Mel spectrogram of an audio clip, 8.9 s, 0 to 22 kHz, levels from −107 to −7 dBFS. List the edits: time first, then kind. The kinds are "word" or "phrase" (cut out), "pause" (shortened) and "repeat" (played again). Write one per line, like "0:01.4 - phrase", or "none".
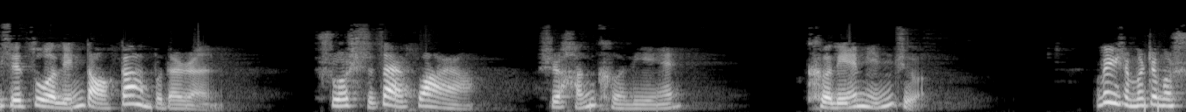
none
